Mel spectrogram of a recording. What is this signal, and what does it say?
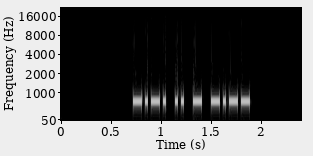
Morse code, heard as a keyed tone, about 40 wpm, 700 Hz. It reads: CITY
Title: Sets of 2 Words - New Word Drill - 40wpm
